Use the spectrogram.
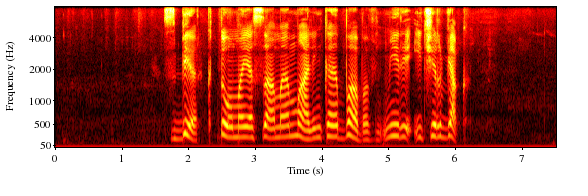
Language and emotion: Russian, angry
